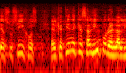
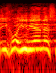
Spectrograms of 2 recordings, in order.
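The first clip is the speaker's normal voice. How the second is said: calling out; 6 semitones higher, 6 dB louder than usual. Acted. Father calling back in snow.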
